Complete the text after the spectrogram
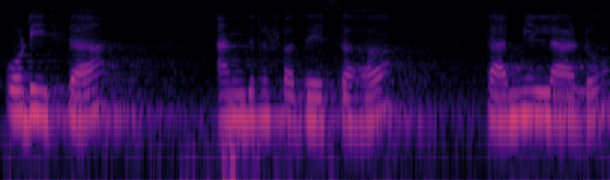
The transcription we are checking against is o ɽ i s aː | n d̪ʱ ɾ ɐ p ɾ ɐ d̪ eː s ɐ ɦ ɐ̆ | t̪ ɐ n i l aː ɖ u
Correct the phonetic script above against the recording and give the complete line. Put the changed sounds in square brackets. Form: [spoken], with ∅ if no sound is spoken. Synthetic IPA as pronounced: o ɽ i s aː | n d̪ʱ ɾ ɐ p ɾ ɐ d̪ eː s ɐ ɦ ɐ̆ | t̪ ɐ [m] i l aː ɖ u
